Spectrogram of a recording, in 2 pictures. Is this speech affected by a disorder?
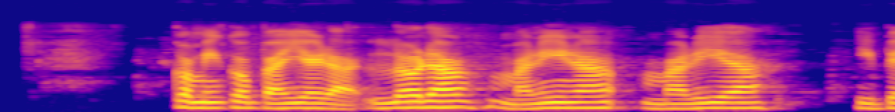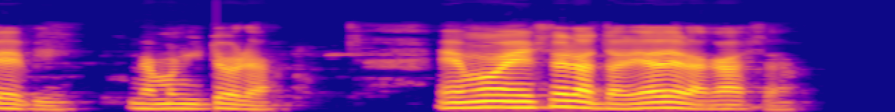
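Yes: Down syndrome.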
